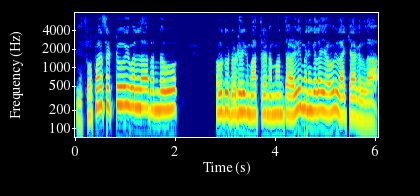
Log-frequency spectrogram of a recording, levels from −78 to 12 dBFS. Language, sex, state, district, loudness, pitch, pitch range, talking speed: Kannada, male, Karnataka, Shimoga, -13 LUFS, 195 Hz, 175-215 Hz, 140 wpm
